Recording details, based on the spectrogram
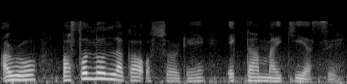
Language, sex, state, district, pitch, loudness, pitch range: Nagamese, female, Nagaland, Dimapur, 170 Hz, -19 LUFS, 150-205 Hz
